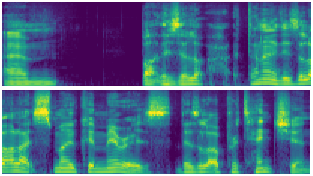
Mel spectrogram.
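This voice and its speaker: A man with a London accent talks at a fairly quick pace and a medium pitch, his intonation lively. The recording is very clean, with a silent background and a dry, close sound without echo. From East London, Hackney. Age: 30s. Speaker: youth and community worker. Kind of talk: casual interview.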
